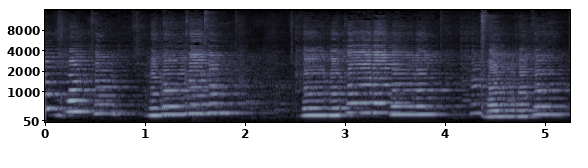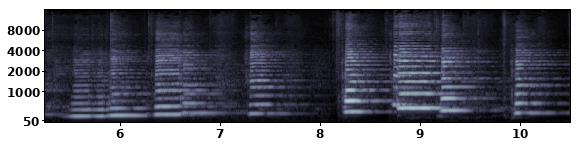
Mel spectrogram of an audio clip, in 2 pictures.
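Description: Weltklang alto saxophone played solo: a flowing melodic line of many short notes, broken by two brief pauses between phrases, about two seconds in and about eight seconds in.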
